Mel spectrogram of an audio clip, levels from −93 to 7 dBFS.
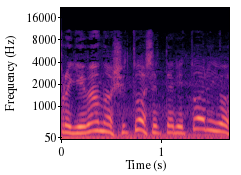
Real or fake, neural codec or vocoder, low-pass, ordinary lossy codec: real; none; 10.8 kHz; MP3, 48 kbps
